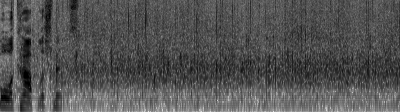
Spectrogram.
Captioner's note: audience applauding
